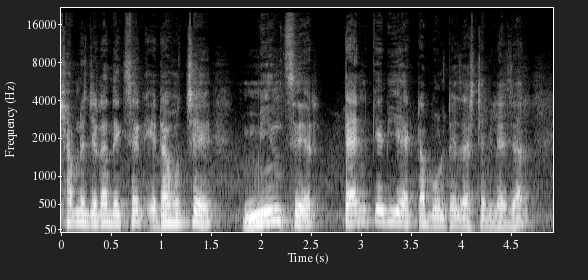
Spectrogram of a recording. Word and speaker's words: MINGCH: এই যে আমার সামনে যেটা দেখছেন, এটা হচ্ছে মিন্সের 10 kVA একটা ভোল্টেজ স্ট্যাবিলাইজার। এটার ব্র্যান্ডটা হলো MINGCH। এখানে জিটা উচ্চারণ হবে না, মিন্স হবে এটার নামটা।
